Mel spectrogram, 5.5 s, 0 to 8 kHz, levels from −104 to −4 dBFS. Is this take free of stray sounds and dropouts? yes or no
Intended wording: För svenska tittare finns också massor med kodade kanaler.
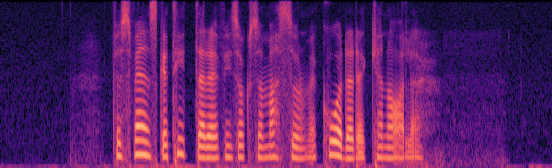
yes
